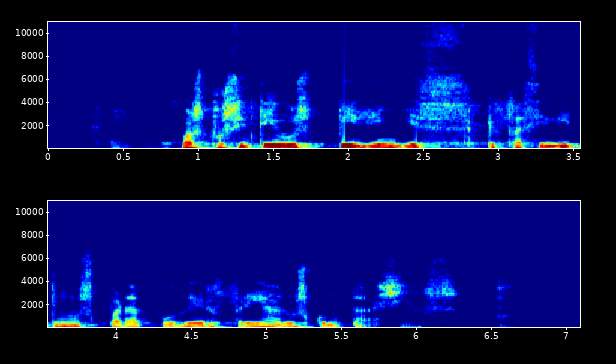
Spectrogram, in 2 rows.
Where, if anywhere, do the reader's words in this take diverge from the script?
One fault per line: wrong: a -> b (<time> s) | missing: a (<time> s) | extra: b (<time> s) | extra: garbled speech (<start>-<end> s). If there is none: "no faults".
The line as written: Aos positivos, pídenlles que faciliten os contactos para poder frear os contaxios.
missing: contactos (3.8 s)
